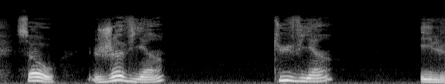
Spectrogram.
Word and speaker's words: viens: Remember this I, viens, viens, and then this nasal, final S not pronounced. Je viens.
